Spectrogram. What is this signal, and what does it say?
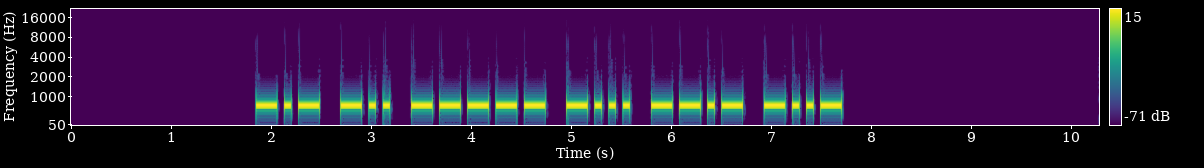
Morse code, heard as a keyed tone, about 17 wpm, 700 Hz. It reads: KD0BQX
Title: USA Call Signs - 6 Characters - 17wpm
